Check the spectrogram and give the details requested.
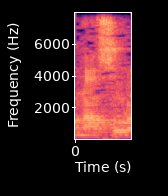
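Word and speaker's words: نصر: গেছে যে কিছুক্ষণ আগে পড়লাম না এখানে নুন নাসর আছে নাসর মানে সাহায্য নুন সিন রস যদি উচ্চারণ করে মুখটা গোল না করে স্বাভাবিকভাবে সিন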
